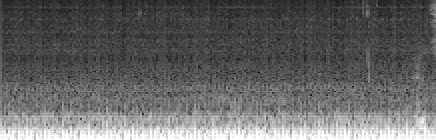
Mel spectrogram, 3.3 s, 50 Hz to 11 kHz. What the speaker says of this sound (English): their Thunderstroke 111 engine. Really enjoying it. It's quite a very smooth ride, well balanced.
